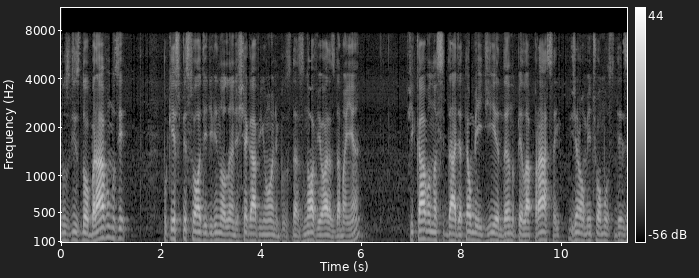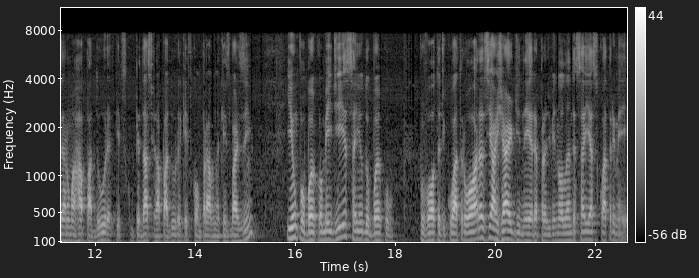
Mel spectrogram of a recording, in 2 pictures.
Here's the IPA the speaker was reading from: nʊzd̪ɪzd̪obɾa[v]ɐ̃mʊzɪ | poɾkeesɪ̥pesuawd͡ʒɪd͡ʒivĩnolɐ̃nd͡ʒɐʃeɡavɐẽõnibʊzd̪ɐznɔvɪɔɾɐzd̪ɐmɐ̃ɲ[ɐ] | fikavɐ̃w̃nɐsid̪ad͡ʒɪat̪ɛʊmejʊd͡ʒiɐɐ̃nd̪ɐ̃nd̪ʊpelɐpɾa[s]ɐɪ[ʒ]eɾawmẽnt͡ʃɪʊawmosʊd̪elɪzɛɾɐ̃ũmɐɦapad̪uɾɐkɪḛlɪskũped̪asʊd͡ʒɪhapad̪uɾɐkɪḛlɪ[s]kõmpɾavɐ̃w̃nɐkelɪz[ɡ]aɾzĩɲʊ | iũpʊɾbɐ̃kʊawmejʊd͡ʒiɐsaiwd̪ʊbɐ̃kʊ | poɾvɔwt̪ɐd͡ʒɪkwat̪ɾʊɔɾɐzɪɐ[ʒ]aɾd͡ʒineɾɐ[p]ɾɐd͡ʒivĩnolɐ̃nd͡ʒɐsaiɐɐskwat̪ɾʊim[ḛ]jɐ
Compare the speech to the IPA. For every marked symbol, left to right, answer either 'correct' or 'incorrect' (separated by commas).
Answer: correct, incorrect, correct, correct, correct, incorrect, correct, correct, correct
